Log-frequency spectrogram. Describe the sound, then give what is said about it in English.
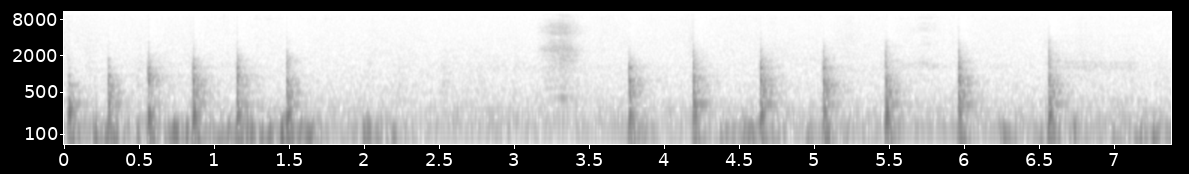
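Two bursts of firm, hollow knocking on a wooden door: a quick series of about six raps, a brief pause, then another steady run of knocks, distinct with no voices. “Would you open the door?”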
